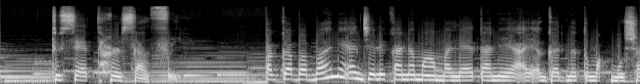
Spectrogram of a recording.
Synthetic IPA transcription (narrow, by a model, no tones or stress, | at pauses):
t̪ʊsɛt̪hɛɹsɛlfːɹḭ | pɐɡ̚kɐbɐbaniʔɐnd͡ʒɛlɪkɐnɐŋmɐŋamɐlɛːt̪ɐnɪla̰ʔɐ̰jʔɐ̰ɡad̪̚nɐt̪ʊmɐk̚bʊʃa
